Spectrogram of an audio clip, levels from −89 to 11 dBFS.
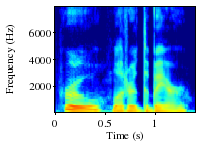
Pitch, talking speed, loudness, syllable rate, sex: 185 Hz, 170 wpm, -18 LUFS, 5.3 syllables/s, female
